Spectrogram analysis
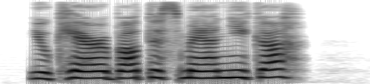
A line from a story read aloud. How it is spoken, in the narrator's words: Mimi asked in a defeated tone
